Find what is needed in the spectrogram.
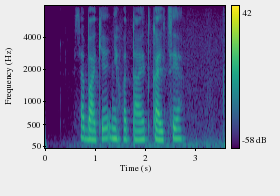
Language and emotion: Russian, neutral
